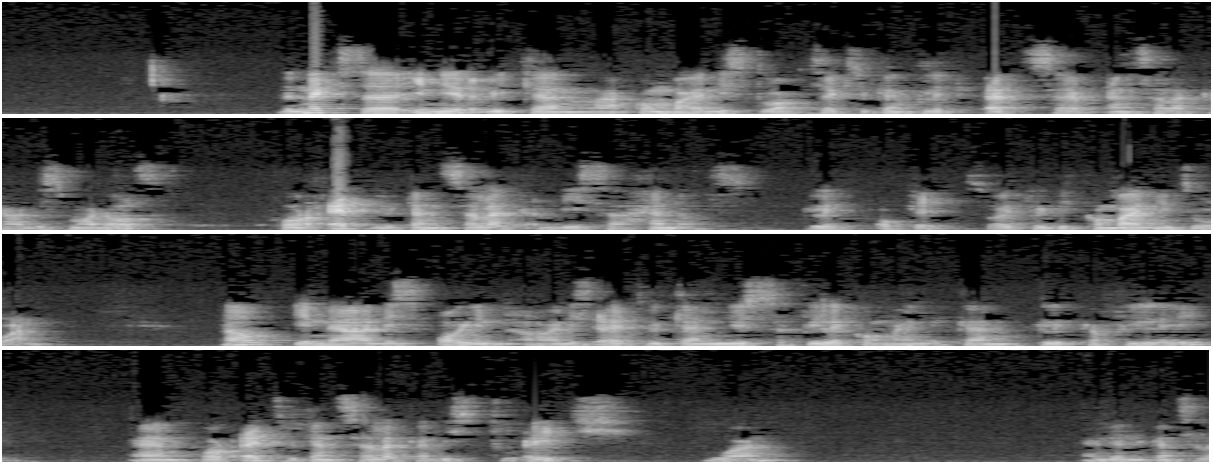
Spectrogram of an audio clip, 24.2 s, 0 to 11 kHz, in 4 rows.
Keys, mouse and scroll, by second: 0.6-3.6 right drag, 3.9 middle click, 5.3 click, 12.1 right click, 14.6-17.9 scroll up 1, 17.9 click, 19.0-19.9 scroll up 1, 21.2 click.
